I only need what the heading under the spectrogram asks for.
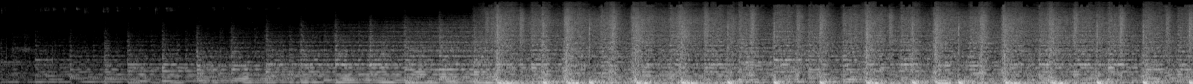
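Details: Electronic dance music with a steady driving beat that swells and grows louder partway through; no animal sounds.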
